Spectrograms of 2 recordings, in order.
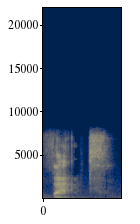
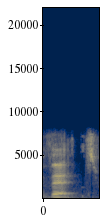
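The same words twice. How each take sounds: First: The vowel is an open 'ah' sound. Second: The vowel is a closer 'eh' sound. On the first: The speaker calls it right. "this is that ah sound" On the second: The speaker calls it wrong. "we don't say that"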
